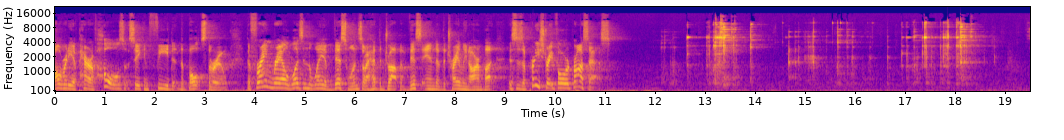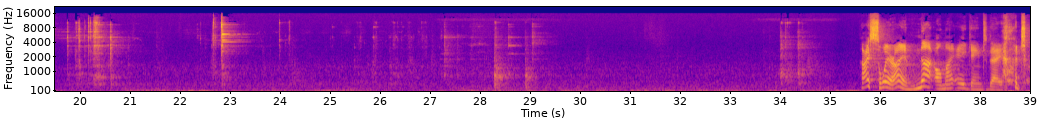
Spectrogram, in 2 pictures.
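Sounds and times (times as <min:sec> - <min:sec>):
metal parts clinking and rattling: 0:11.9 - 0:29.4, 0:34.0 - 0:34.8
ringing metallic clicks: 0:12.1 - 0:19.0, 0:19.6 - 0:21.4, 0:22.3 - 0:29.4.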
